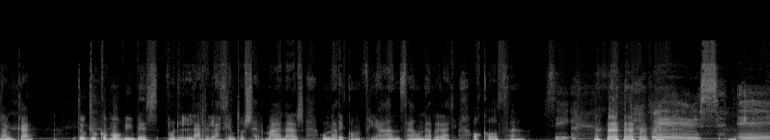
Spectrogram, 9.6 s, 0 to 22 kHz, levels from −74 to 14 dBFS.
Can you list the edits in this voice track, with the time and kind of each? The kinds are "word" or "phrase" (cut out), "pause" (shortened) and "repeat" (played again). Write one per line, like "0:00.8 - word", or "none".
0:01.1 - word
0:02.1 - word
0:03.0 - word
0:04.2 - word
0:06.0 - word

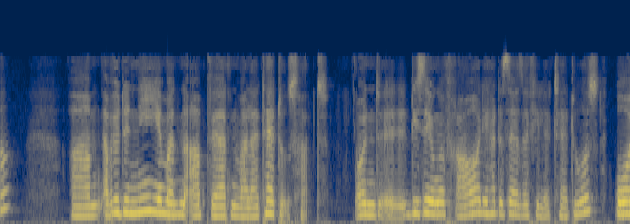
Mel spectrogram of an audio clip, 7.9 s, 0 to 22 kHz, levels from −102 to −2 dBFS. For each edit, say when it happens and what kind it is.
0:01.4 - word

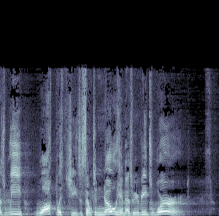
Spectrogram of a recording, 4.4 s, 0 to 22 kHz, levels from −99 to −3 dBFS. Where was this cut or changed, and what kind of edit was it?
0:01.8 - phrase
0:03.0 - word

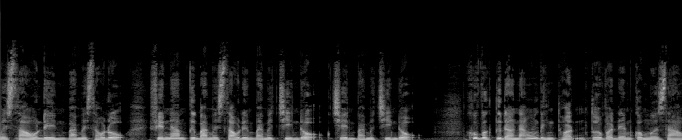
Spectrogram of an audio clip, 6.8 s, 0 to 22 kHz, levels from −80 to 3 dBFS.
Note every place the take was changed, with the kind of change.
0:03.3 - word
0:05.4 - word
0:05.9 - word

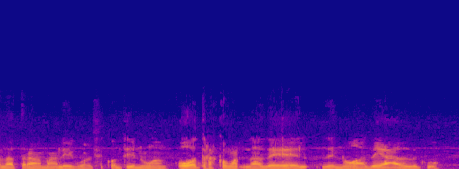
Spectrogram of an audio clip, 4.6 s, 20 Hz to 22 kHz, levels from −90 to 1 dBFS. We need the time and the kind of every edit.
0:00.9 - word
0:01.7 - pause
0:02.4 - word
0:03.2 - phrase

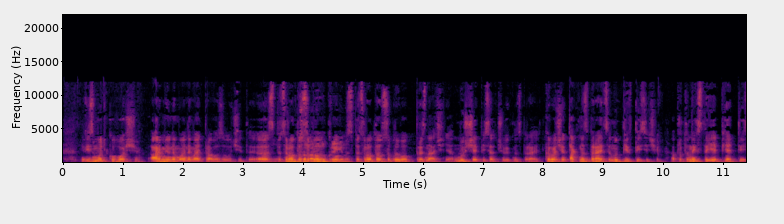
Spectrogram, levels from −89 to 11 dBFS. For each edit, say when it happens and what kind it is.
0:01.4 - pause
0:08.0 - pause
0:10.1 - pause

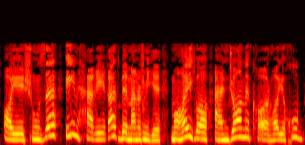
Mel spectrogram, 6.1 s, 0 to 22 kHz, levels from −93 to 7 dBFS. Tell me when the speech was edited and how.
0:01.2 - pause
0:02.4 - word
0:02.8 - word
0:03.9 - word
0:04.2 - pause

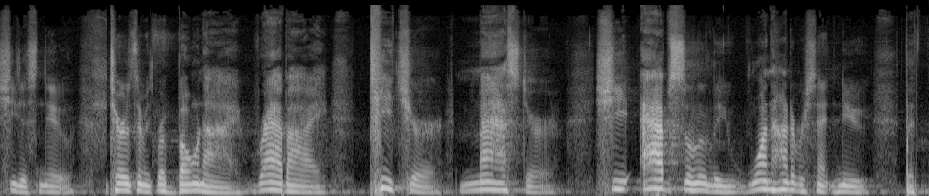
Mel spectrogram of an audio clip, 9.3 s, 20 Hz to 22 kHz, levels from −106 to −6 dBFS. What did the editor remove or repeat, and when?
0:01.1 - word
0:01.5 - phrase
0:04.5 - pause

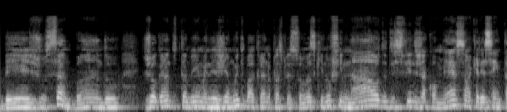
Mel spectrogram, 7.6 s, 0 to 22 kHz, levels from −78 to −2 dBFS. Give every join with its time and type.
none

